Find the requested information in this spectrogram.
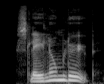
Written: slalomløb

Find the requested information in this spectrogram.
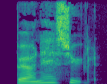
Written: børneasyl

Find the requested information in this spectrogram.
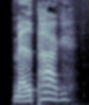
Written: madpakke

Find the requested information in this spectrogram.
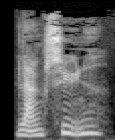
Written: langsynet

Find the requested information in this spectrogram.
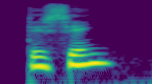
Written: dessin

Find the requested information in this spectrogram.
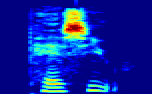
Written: passiv

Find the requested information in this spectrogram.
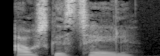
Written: afskedstale

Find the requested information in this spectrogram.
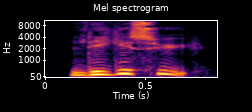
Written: liggesyg

